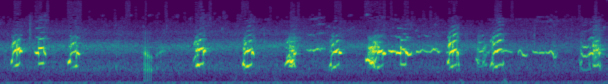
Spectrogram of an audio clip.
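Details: Podenco hounds of Campo Arañuelo, Spain, hunting in bramble: sharp, high yelping barks in irregular bursts, roughly two a second, several overlapping, with a few drawn-out whining cries between them.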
